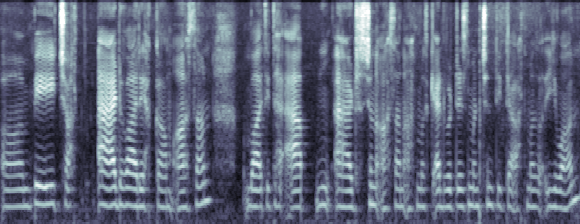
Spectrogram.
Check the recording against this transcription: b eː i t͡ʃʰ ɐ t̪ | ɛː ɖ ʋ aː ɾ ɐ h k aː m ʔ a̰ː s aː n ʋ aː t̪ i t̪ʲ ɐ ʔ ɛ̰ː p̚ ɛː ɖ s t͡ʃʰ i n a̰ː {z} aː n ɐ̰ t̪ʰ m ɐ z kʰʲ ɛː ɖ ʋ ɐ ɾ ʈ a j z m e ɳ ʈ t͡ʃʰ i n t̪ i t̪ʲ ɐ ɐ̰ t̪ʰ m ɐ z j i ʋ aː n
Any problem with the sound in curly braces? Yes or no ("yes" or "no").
yes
